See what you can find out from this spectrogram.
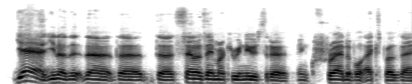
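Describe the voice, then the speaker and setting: Here is a man with an American accent and a normal speaking voice, pitched in the medium range. He keeps a fairly quick pace and fairly even intonation against a quiet background. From Oakland, California. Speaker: activist. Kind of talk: casual interview.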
